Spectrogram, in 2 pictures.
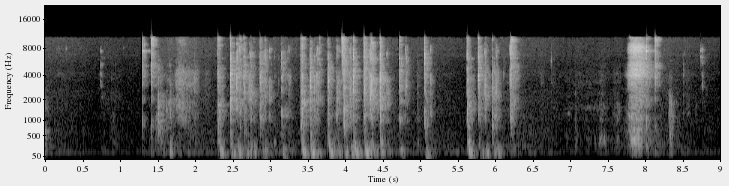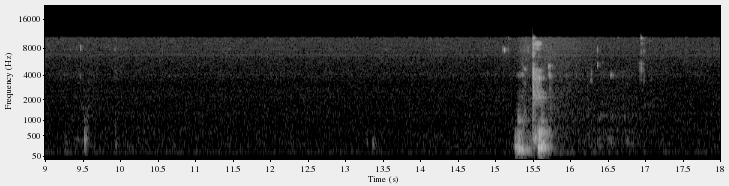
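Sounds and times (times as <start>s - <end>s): computer keyboard typing: 1.3s - 1.7s, 2.3s - 6.4s.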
